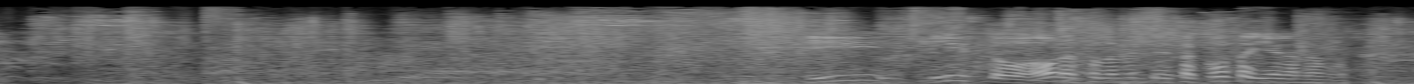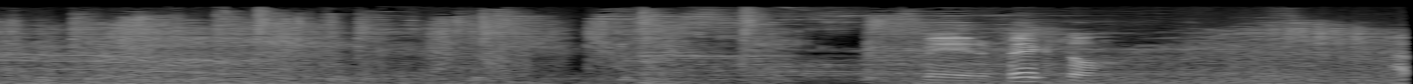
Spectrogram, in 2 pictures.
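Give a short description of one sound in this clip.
Magic blasts crackle and boom in a busy battle.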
